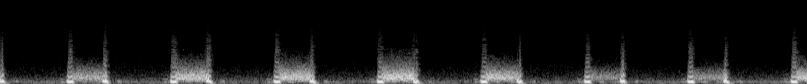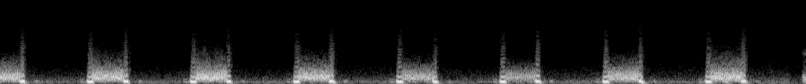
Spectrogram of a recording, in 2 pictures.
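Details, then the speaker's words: Tricuspid regurgitation murmur: maximal intensity left of the lower sternum, varying with respiration and louder during inspiration, which distinguishes it from mitral regurgitation. "su punto de intensidad máxima se halla a la izquierda del extremo inferior del esternón y varía de intensidad con la respiración siendo más intenso durante la inspiración observe esta modificación en el siguiente ejemplo"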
